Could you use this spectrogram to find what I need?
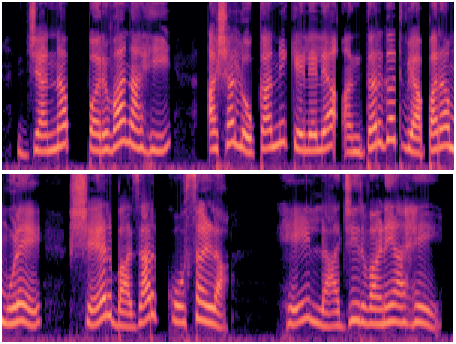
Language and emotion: Marathi, disgusted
